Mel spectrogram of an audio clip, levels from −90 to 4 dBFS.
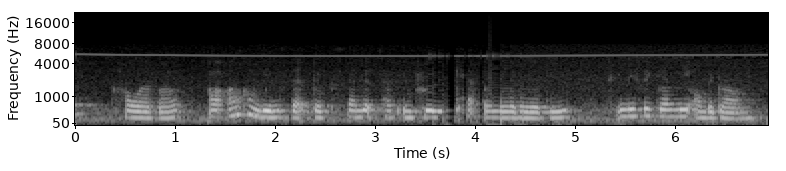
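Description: A switching supply whistle runs under the speech for the whole clip. It sits between 5.2 and 5.6 kHz, wandering within that band. It stays well below the speech, roughly 25 dB down. A power supply cycling in an audible burst mode produces this kind of tone.

From 3.51 to 4.55 s there is repeated packet loss, heard as robotic sound. About a dozen short holes follow each other closely, the longest 60 ms. Each is patched by stretching the previous sound. Around 40% of that stretch is filled in, so the speech turns choppy.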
